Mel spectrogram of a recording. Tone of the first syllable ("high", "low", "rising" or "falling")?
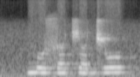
low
